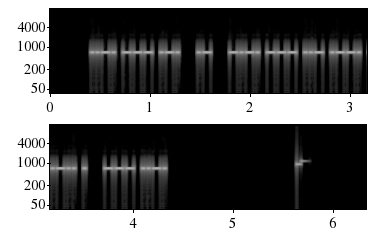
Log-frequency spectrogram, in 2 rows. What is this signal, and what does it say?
Morse code, heard as a keyed tone, about 44 wpm, 700 Hz. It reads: FOR A COUPLE OF
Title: Sets of 4 Words 45wpm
